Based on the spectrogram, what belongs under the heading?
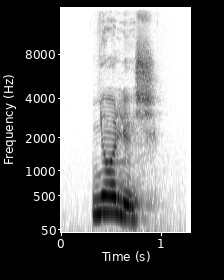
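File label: "нёльысь" Komi-Zyrian, female; kpv audio dict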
